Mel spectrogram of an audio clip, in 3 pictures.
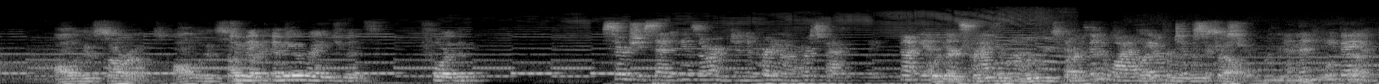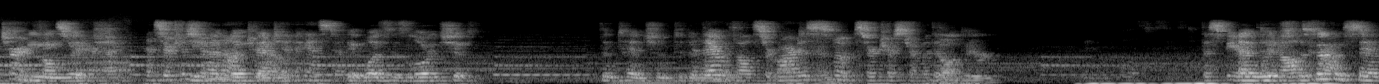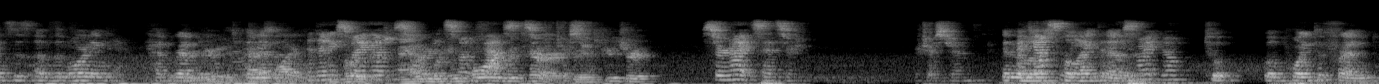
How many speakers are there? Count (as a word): four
